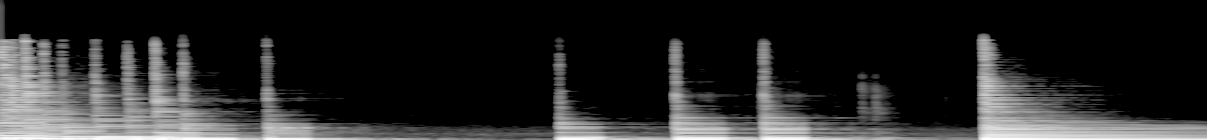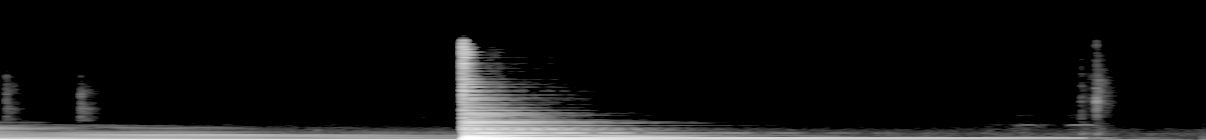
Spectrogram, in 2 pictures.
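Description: Sampled nylon-string guitar from Studio One's Presence instrument playing MIDI chords. It opens with a fast run of plucked notes and three short plucks, then two chords about five and eight seconds in, each left ringing and slowly fading.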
